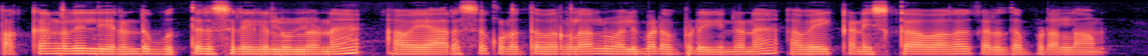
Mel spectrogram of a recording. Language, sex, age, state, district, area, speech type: Tamil, male, 30-45, Tamil Nadu, Erode, rural, read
